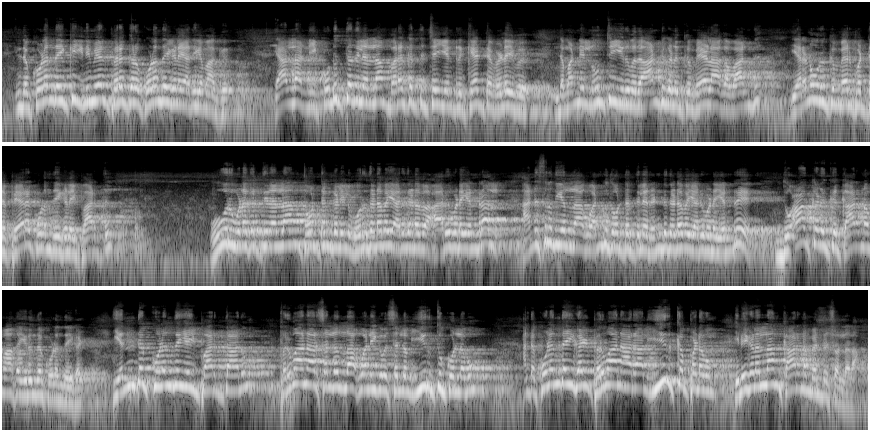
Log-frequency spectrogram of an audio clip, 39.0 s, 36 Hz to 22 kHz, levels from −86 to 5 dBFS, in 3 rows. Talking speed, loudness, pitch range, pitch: 95 wpm, -12 LUFS, 185-240 Hz, 215 Hz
